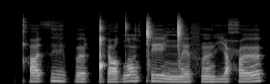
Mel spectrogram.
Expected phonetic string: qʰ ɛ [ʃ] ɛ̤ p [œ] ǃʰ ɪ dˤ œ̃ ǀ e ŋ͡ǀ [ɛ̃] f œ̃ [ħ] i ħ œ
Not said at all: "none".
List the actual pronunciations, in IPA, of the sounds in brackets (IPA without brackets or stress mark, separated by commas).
θ, œ, ɛ, ɣ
